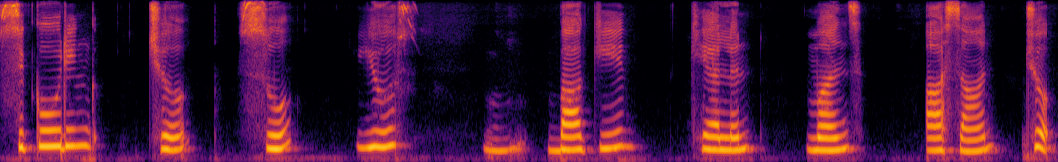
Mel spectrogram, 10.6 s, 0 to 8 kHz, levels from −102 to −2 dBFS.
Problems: background sounds at intervals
